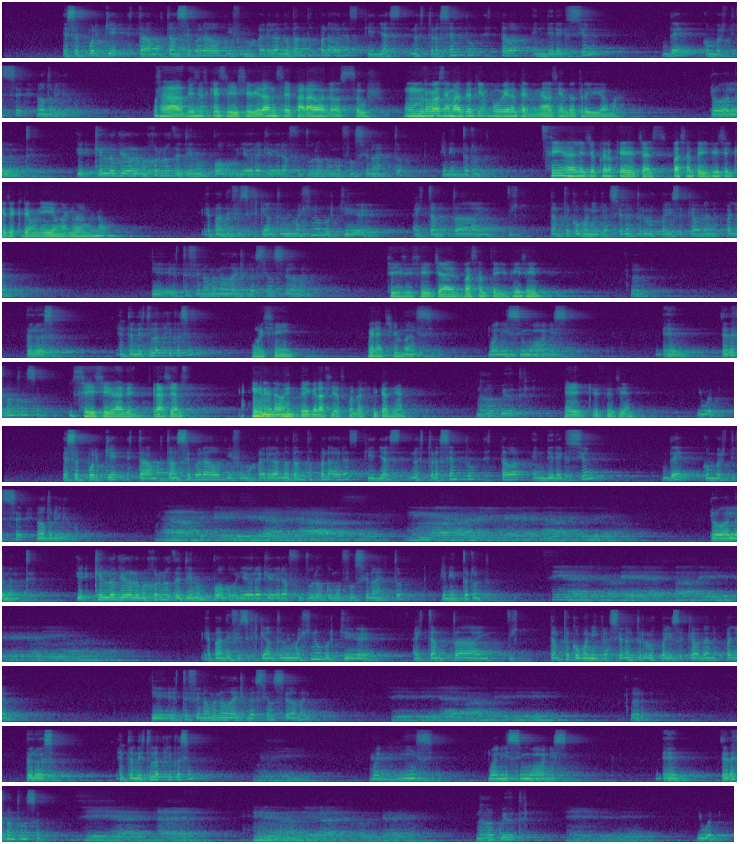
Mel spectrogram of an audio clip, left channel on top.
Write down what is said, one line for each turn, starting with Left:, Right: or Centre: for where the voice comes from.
Right: Eso es porque estábamos tan separados y fuimos agregando tantas palabras que ya s- nuestro acento estaba en dirección de convertirse en otro idioma,
Left: O sea, dices que si se hubieran separado los, uf, un roce más de tiempo hubieran terminado siendo otro idioma.
Right: probablemente. ¿Qué, qué es lo que a lo mejor nos detiene un poco y habrá que ver a futuro cómo funciona esto? El Internet.
Left: Sí, dale, yo creo que ya es bastante difícil que se cree un idioma nuevo, ¿no?
Right: Es más difícil que antes, me imagino, porque hay tanta, inter- tanta comunicación entre los países que hablan español que este fenómeno de aislación se da menos,
Left: Sí, sí, sí, ya es bastante difícil.
Right: claro. Pero eso, ¿entendiste la explicación?
Left: Uy, sí, mira,
Right: Buenísimo,
Left: chimba.
Right: buenísimo, buenísimo. Eh, te dejo entonces.
Left: Sí, sí, dale, gracias. <laughs> Generalmente, gracias por la explicación.
Right: No, cuídate.
Left: Eh, que estés bien.
Right: Igual.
